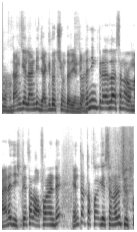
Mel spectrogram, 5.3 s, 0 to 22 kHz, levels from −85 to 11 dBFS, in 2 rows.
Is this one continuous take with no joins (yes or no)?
no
